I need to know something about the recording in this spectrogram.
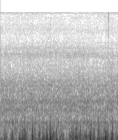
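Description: Wind buffeting the microphone on a Honda Gold Wing trike riding at road speed: an uneven, gusting low rumble with the bike's running and road noise underneath.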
